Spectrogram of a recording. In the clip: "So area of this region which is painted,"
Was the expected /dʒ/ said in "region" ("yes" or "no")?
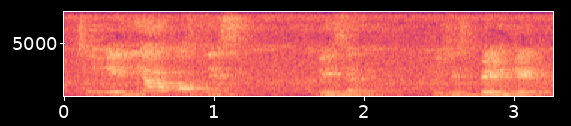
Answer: no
